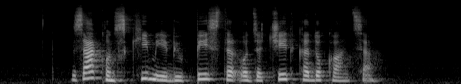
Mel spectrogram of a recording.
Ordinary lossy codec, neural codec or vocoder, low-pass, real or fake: none; vocoder, 44.1 kHz, 128 mel bands every 256 samples, BigVGAN v2; 19.8 kHz; fake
